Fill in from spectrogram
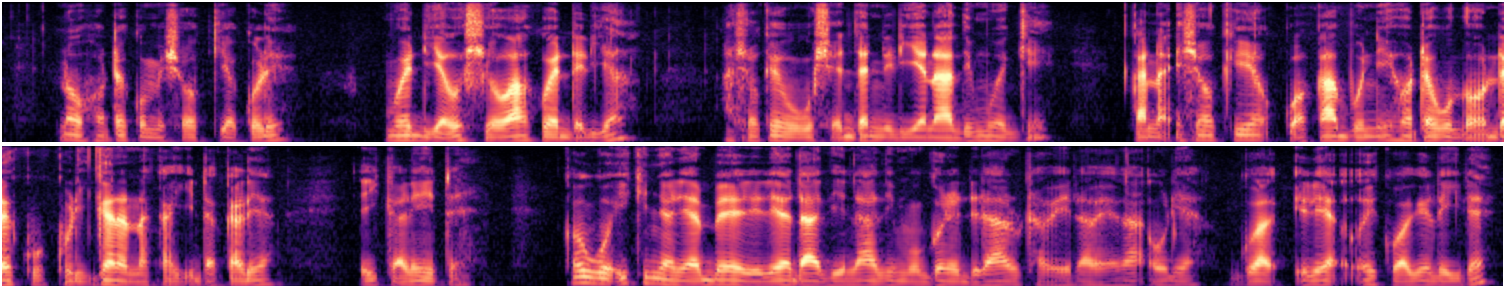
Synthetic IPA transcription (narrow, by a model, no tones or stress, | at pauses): naoɦɔtɛkomeʃɔkiakoɾe | mwɛdiaoɕiɔwakwɛdɛɾiaː | ʃɔkɛɣoɣoʃɛ̰d͡ʒaneɾianaːðimweɡe | kana̰ʔeʃɔkɛɔkwa̰kaboneeɦɔtɛɣoðɔ̰ːdɛkwkoɾiːɡananakahḭːdakaɾea | eikaɾeːtɛ | kɔɣwɔʔikiɲaɾeabɛɾɛɾeɾeadaðienaðimoɡɔɾedeɾaɾotʰawḛɾawɛɣa̰ʔoɾeaeɾeaekwaɣɛɾɛiɾɛ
